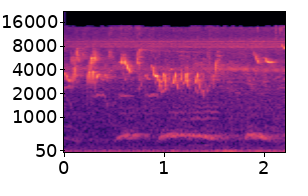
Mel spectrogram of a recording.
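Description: A wood pigeon coos in low, soft, repeated phrases, while higher bird chirps and a steady hum of insects fill the background.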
